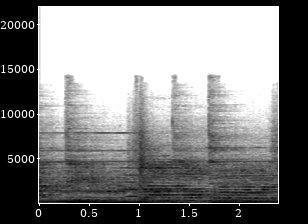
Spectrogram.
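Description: Choir singing with instrumental accompaniment in sustained notes: background music.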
